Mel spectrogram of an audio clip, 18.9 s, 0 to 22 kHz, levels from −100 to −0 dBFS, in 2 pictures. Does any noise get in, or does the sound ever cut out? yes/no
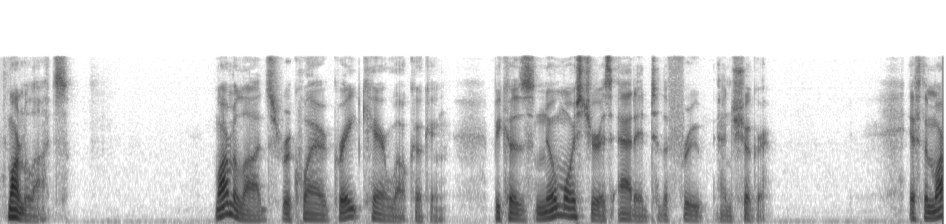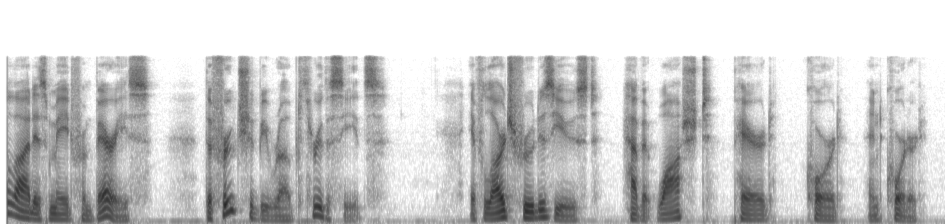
yes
